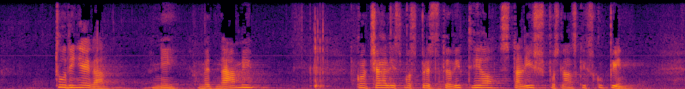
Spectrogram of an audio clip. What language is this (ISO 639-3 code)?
slv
